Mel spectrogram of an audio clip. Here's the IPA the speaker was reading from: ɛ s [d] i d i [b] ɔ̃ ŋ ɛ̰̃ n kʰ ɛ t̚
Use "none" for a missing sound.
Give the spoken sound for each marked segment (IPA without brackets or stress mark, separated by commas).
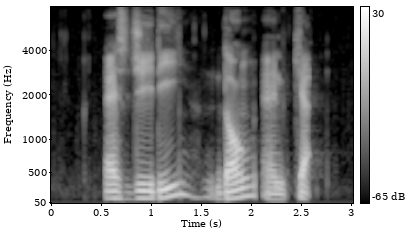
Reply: d͡ʒ, d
